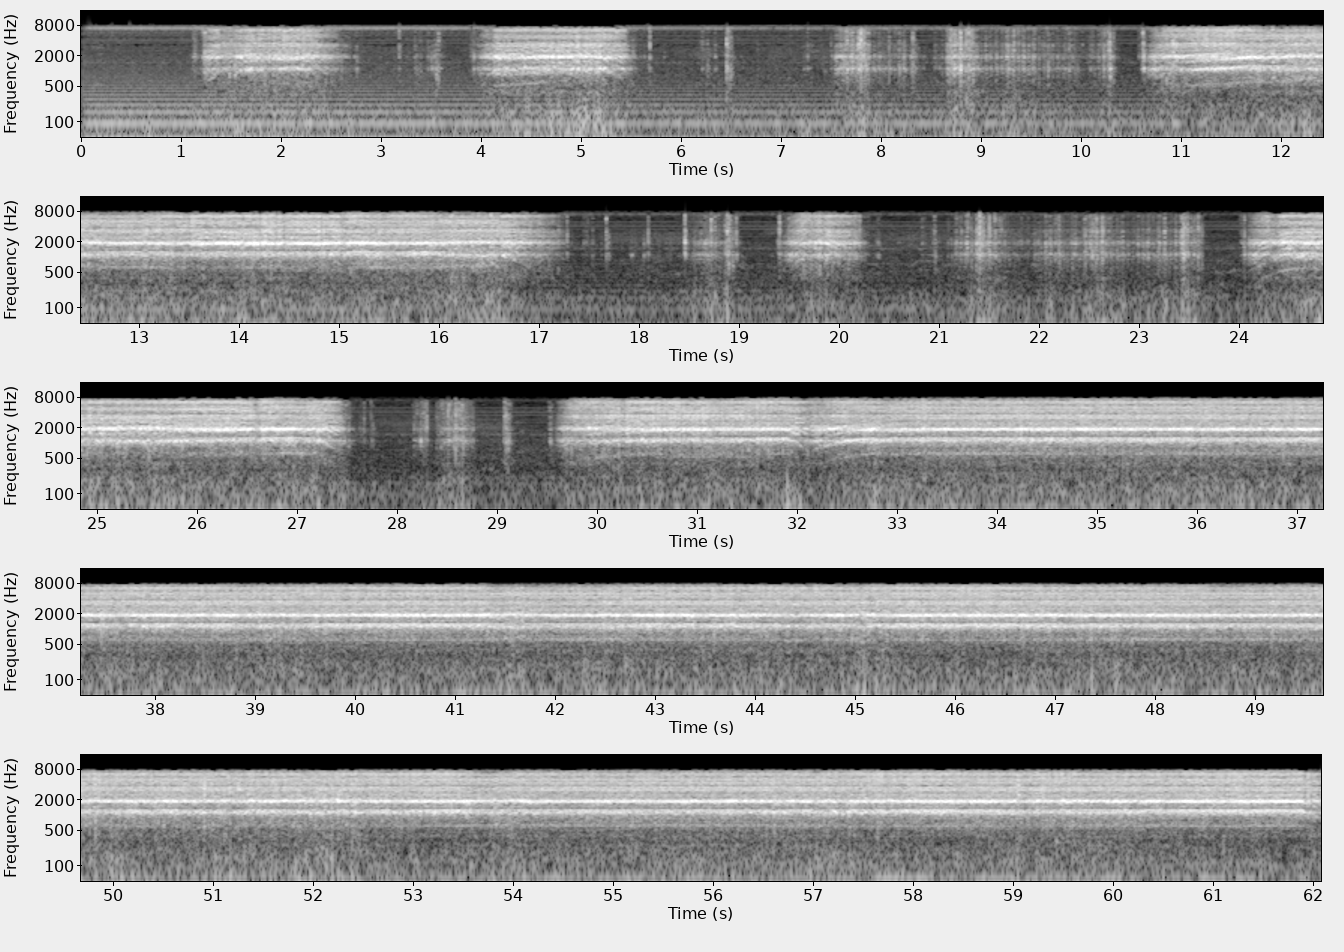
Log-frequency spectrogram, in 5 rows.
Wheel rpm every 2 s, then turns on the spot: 40, 40, 80, 10, 30, 90, 160, 160, 60, 20, 20, 20, 120, 110, 30, 140, 140, 160, 160, 160, 160, 160, 160, 160, 160, 160, 160, 160, 160, 160, 150.
2-4 8-10 20-24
